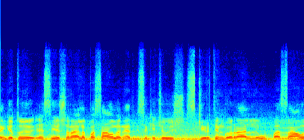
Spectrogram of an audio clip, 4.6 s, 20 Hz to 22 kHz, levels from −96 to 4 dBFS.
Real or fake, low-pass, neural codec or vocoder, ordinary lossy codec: fake; 14.4 kHz; autoencoder, 48 kHz, 128 numbers a frame, DAC-VAE, trained on Japanese speech; Opus, 64 kbps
